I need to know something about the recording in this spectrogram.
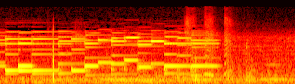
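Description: A baby's toy plays a bright electronic tune, then stops.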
